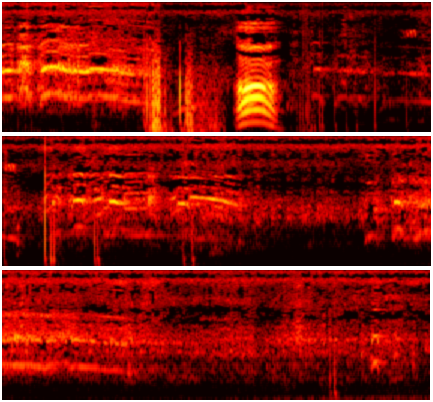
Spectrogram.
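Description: Many chickens cluck and squawk outdoors.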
